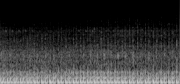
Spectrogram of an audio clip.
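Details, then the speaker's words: 1979 Harley-Davidson FXS Shovelhead, 70-weight oil in cold weather, riding after clutch fix: lumpy loping big-twin beat, no slipping or grabbing; clutch now takes off from first smoothly instead of acting like it was dumped. "oh yeah so much better yeah this thing like when I would take off from first this thing would act like I was dumping the clutch"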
